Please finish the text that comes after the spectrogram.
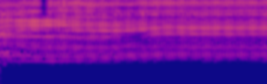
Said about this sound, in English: Have you got a shaver? There? we go, everybody. Can you hear that? Is that a razor? Uh, is that a razor?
